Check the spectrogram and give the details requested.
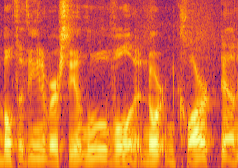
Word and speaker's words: Louisville: You got say like you got to say it like you have a bag of rocks in your mouth. That's the Yeah. try to move your mouth as little as possible as you say it and you'll come out okay.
